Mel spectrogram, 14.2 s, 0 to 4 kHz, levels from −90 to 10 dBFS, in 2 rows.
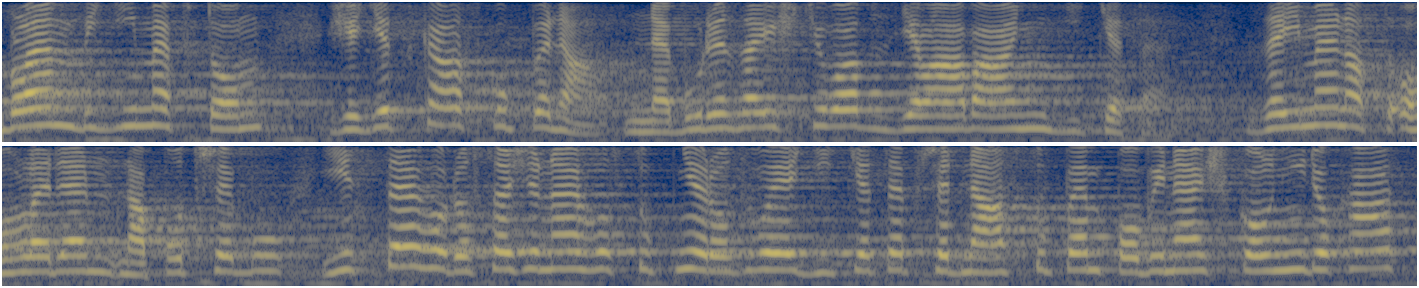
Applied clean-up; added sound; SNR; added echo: none; none; none; none.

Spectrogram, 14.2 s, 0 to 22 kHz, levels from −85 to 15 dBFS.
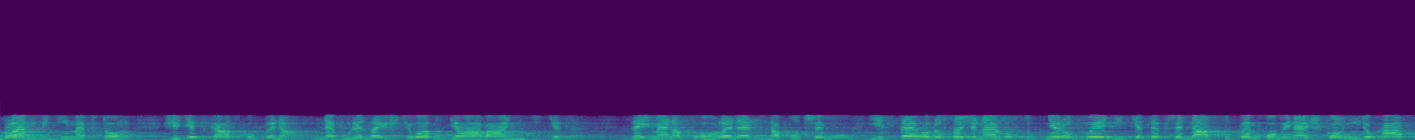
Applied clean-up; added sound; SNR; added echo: none; none; none; reverberation time 0.6 s.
